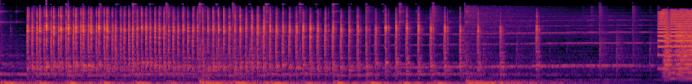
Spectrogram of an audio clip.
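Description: A prize wheel spins with a fast run of ratcheting clicks that gradually spread out as it slows, heard over a loud, low, droning background that cuts off near the end.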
